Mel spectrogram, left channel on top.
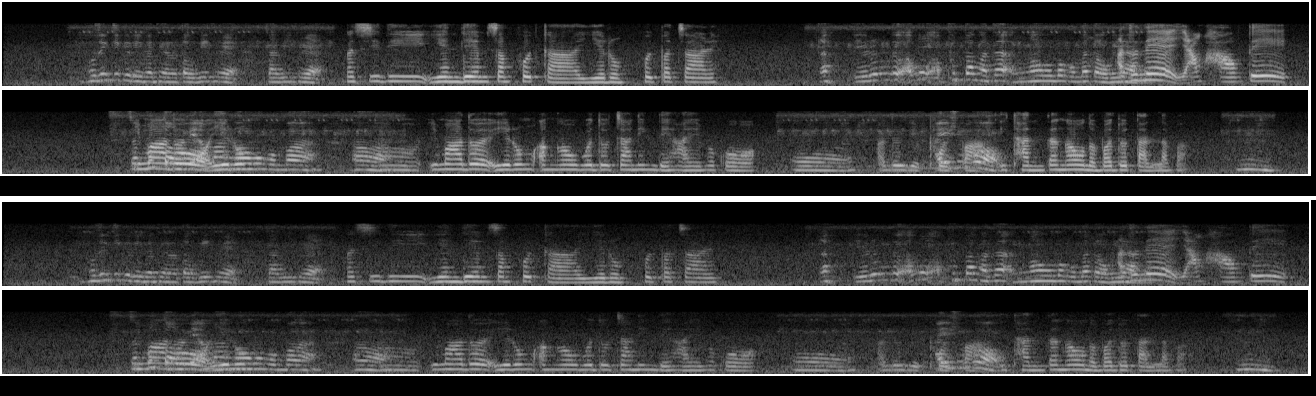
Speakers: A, on the left; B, on the left.
A: ꯎꯝ
B: ꯍꯧꯖꯤꯛꯇꯤ ꯀꯔꯤ ꯃꯊꯦꯜ ꯇꯧꯕꯤꯈ꯭ꯔꯦ ꯆꯥꯕꯤꯈ꯭ꯔꯦ
A: ꯉꯁꯤꯗꯤ ꯌꯦꯟꯗꯦꯝ ꯆꯝꯐꯨꯠꯀ ꯌꯦꯔꯨꯝ ꯐꯨꯠꯄ ꯆꯥꯔꯦ
B: ꯑꯁ ꯌꯦꯔꯨꯝꯗꯣ ꯑꯃꯨꯛ ꯑꯐꯨꯠꯄ ꯉꯥꯛꯇ ꯉꯧꯕꯒꯨꯝꯕ ꯇꯧꯕ
A: ꯑꯗꯨꯅꯦ
B: ꯌꯥꯗ꯭ꯔꯣ
A: ꯌꯥꯝ ꯍꯥꯎꯇꯦ
B: ꯆꯝꯐꯨꯠ
A: ꯏꯃꯥꯗꯣ
B: ꯇꯧꯔꯗꯤ ꯑꯃ
A: ꯌꯦꯔꯝ
B: ꯉꯧꯕꯒꯨꯝꯕ ꯑꯥ
A: ꯑ ꯏꯃꯥꯗꯣ ꯌꯦꯔꯨꯝ ꯑꯉꯧꯕꯗꯣ ꯆꯥꯅꯤꯡꯗꯦ ꯍꯥꯏꯌꯦꯕꯀꯣ
B: ꯑꯣ
A: ꯑꯗꯨꯒꯤ ꯐꯣꯠꯄ
B: ꯑꯩꯁꯨꯀꯣ
A: ꯏꯊꯟꯇ ꯉꯥꯎꯅꯕꯗꯣ ꯇꯜꯂꯕ
B: ꯎꯝ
